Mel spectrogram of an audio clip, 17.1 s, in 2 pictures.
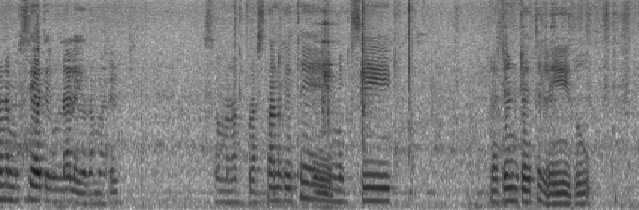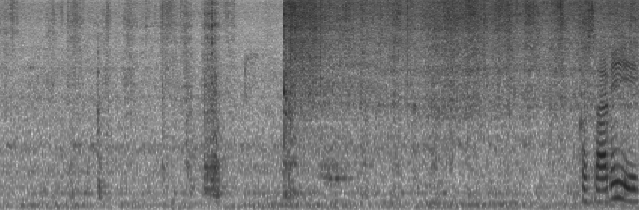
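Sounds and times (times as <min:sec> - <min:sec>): food sizzling on a hot pan: 0:12.3 - 0:17.0.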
